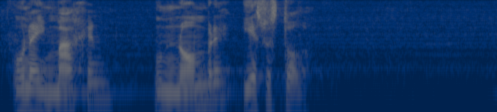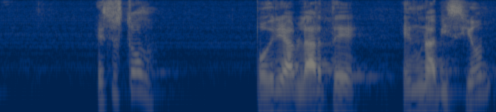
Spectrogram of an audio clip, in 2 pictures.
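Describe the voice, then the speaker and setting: A man with a Mexican Spanish accent preaches to his congregation, his voice sitting a little high for a man. He talks in a relaxed, conversational way and keeps checking in with the people listening. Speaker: pastor. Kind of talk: sermon.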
